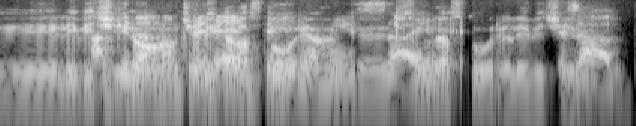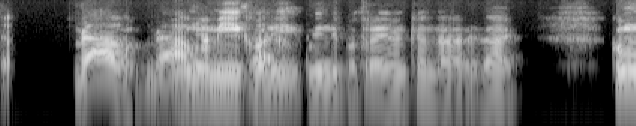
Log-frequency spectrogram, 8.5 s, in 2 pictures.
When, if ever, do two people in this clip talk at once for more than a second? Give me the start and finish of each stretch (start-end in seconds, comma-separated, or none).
0.6-3.0, 5.0-6.3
